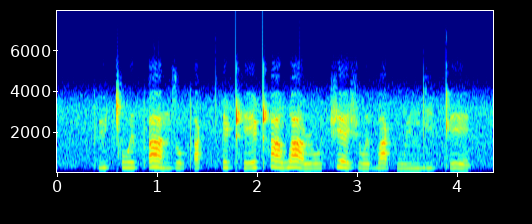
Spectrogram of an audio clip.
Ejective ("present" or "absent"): present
